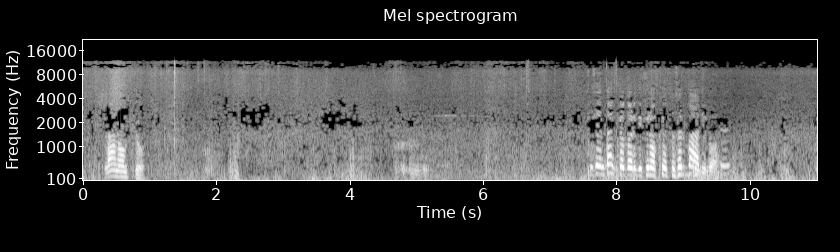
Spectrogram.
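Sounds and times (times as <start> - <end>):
rustling of dry brush: 0.0 - 11.0
wind on microphone: 0.0 - 11.0.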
